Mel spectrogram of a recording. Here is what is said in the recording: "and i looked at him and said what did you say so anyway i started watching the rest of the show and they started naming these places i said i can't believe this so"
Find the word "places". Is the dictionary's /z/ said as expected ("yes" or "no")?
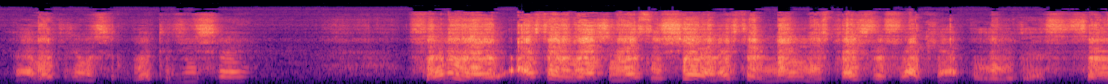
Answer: yes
